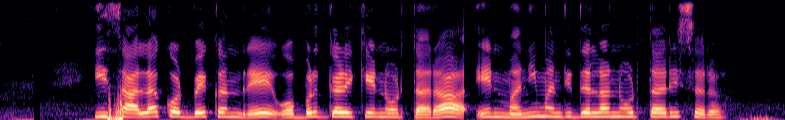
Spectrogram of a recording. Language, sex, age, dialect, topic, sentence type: Kannada, female, 41-45, Dharwad Kannada, banking, question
